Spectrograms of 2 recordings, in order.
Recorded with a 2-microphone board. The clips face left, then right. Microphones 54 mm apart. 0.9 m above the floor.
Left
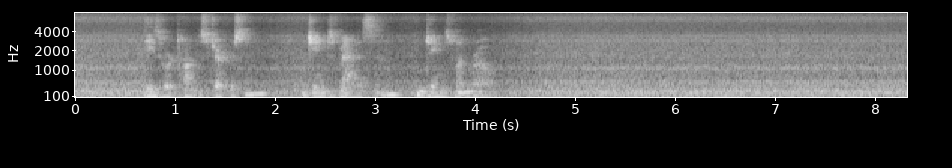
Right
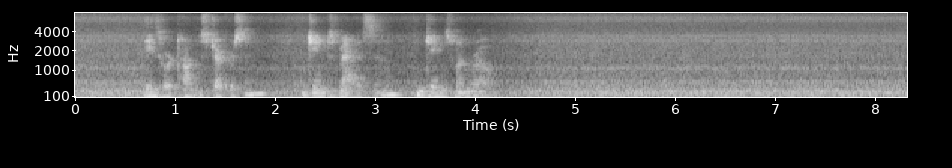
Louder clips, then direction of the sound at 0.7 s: Even; 30° right (ahead or behind).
